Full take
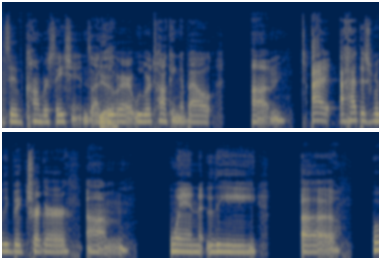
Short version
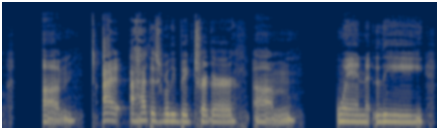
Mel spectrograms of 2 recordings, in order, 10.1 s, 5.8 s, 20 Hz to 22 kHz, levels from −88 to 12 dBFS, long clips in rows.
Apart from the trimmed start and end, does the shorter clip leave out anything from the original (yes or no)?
no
